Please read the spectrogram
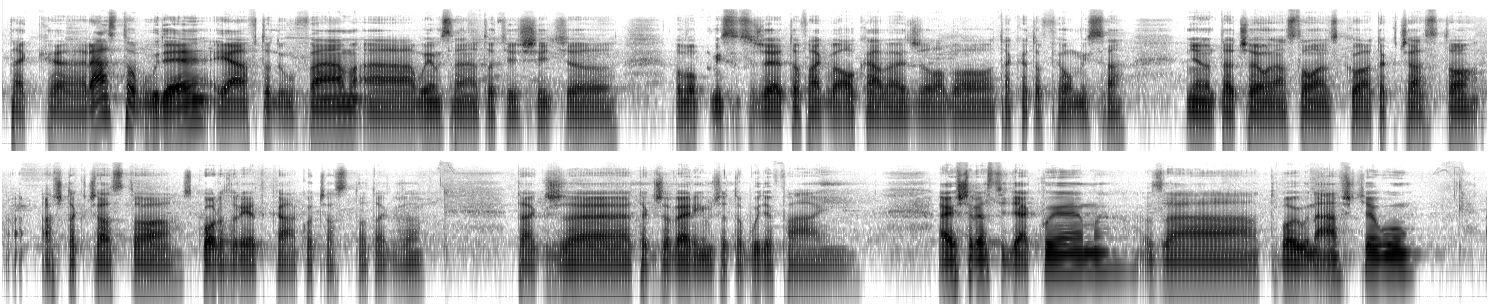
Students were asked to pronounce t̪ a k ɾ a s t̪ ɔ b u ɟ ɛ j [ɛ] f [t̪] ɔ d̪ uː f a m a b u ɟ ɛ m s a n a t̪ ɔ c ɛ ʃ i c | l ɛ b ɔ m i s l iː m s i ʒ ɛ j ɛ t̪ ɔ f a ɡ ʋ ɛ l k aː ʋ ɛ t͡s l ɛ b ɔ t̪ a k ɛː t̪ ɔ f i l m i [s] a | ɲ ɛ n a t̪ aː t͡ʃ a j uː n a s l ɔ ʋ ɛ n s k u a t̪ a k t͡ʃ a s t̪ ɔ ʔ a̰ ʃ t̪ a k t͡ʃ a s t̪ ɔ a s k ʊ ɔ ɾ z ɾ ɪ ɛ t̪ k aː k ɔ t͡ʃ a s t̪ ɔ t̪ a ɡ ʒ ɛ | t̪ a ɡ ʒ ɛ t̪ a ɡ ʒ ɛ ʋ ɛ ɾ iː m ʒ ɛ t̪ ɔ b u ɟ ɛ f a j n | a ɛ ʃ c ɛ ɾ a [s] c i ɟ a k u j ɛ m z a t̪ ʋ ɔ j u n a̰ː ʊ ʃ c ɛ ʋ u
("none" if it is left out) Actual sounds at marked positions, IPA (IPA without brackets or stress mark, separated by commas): a, t̪, s, s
